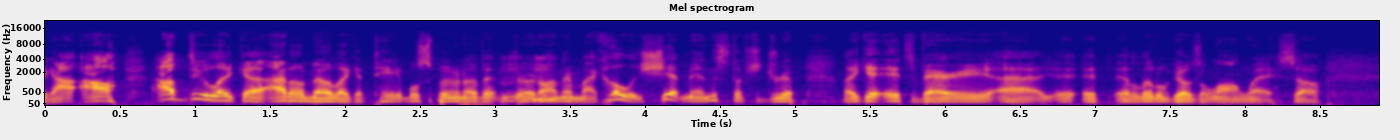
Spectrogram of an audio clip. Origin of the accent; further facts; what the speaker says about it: Midwest, United States; growing up in the Midwest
